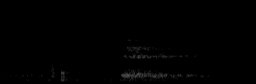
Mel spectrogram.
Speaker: did you hear that my tummy just yelled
